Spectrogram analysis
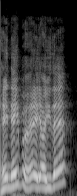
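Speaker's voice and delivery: loud hollering shout. Playing a neighbor in an improv scene, calling over: shouting to a neighbor. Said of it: "You have to shout".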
